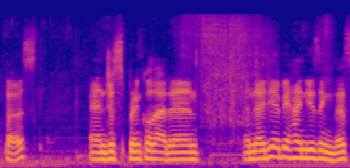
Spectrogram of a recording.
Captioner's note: compost rustling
